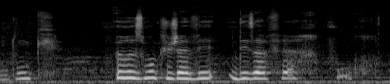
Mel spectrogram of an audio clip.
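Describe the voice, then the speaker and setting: This is a woman speaking. Music plays in the background. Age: 20s. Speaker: dancer. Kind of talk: casual vlog talk to camera.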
